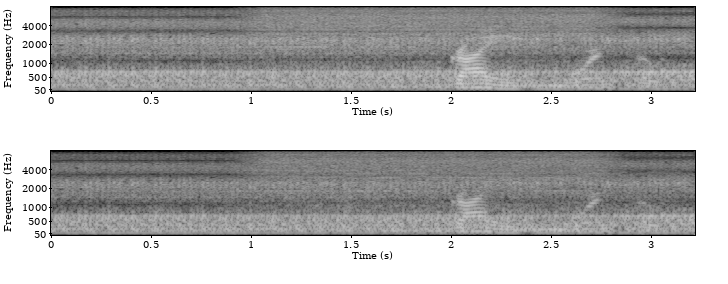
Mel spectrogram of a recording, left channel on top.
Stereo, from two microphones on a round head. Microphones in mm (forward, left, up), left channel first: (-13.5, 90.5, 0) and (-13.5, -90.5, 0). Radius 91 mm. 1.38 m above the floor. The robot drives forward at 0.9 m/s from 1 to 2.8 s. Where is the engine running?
30° left (ahead or behind).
